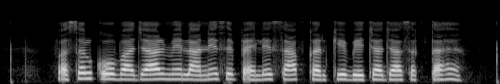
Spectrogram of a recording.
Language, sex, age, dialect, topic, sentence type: Hindi, female, 18-24, Awadhi Bundeli, agriculture, question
